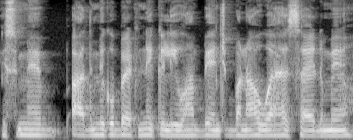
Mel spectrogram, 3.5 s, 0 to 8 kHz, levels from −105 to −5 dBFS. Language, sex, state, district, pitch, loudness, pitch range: Hindi, male, Jharkhand, Ranchi, 115 Hz, -17 LUFS, 110-120 Hz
